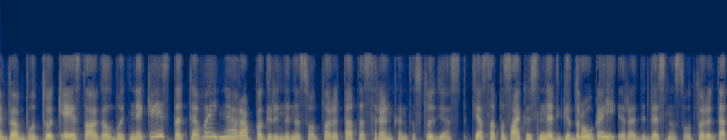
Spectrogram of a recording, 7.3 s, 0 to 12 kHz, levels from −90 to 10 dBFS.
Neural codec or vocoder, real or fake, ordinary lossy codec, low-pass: codec, 16 kHz, about 1 kbps, DyCAST, with the encoder's durations; fake; MP3, 48 kbps; 7.2 kHz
